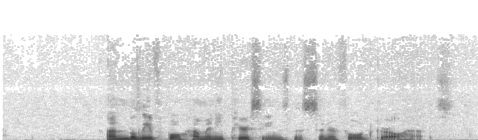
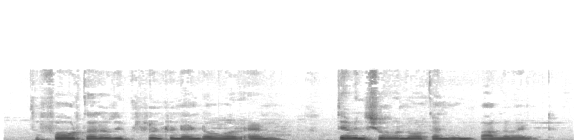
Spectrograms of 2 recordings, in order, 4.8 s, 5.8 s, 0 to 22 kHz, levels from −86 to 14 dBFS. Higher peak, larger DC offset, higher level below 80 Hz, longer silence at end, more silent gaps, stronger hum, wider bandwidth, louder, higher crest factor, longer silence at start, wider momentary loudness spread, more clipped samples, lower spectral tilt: first, -2 dBFS vs -8 dBFS; neither; about the same, -54 dBFS vs -54 dBFS; about the same, 0.3 s vs 0.4 s; neither; neither; first, 16.5 kHz vs 11.5 kHz; first, -21 LUFS vs -24 LUFS; about the same, 20 dB vs 16 dB; first, 1.05 s vs 0.35 s; first, 13 LU vs 7 LU; neither; about the same, -7 dB/octave vs -7.5 dB/octave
